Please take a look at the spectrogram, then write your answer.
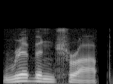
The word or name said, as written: Ribbentrop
